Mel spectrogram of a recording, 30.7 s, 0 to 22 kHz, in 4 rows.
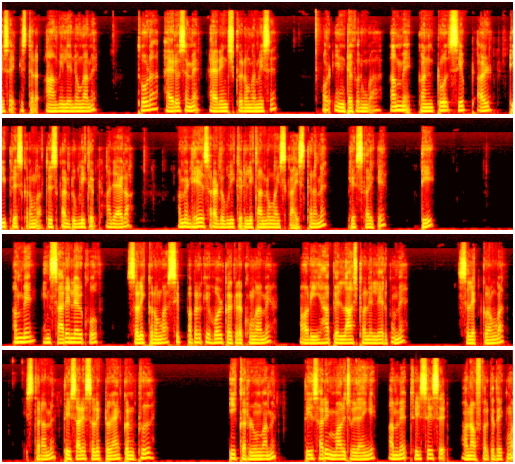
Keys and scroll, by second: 3.0 Left, 8.1 ctrl+alt+shift+t, 27.0 ctrl+e.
